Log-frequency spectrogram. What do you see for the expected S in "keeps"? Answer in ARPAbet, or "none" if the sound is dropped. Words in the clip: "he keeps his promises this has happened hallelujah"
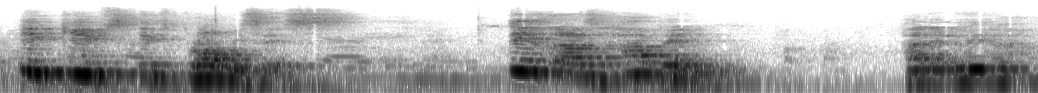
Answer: S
